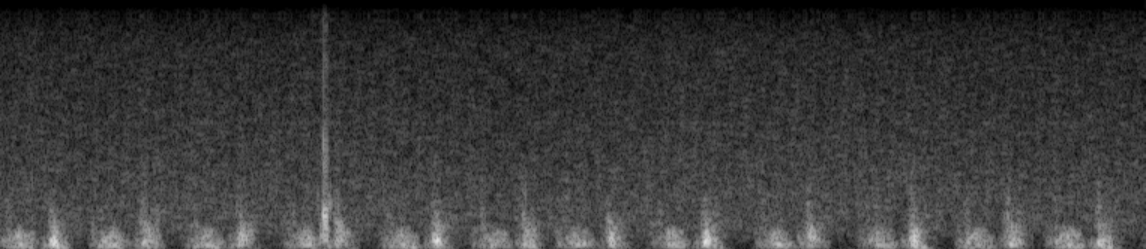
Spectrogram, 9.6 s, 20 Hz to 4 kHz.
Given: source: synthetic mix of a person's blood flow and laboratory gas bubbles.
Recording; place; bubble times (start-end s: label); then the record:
Doppler ultrasound of blood flow; precordium
2.66-2.80 s: bubbles
From the record:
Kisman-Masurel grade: 113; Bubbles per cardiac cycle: 1 to 2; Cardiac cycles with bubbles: 1 to 10%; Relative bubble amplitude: loud (0.450 to 0.775); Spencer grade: 1 (occasional bubble signal discernible with the cardiac motion signal, with majority of cardiac periods free of bubbles); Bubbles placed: anywhere in the cardiac cycle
